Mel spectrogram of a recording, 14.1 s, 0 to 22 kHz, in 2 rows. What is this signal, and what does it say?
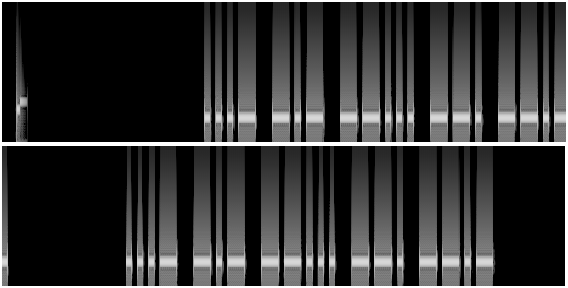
Morse code, heard as a keyed tone, about 17 wpm, 700 Hz. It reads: VK7GQ VK7GQ
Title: DXCC-100 Call Signs - 5 Characters - Repeated 2x - 17wpm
